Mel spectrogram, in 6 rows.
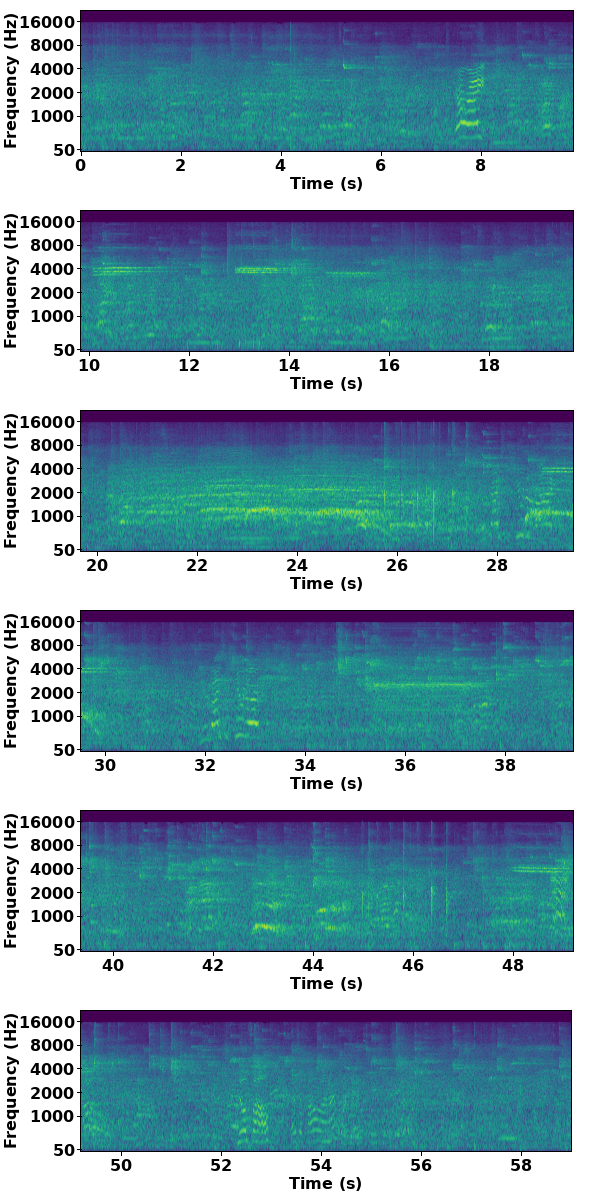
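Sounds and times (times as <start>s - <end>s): sneaker squeaks: 0.0s - 7.3s, 8.2s - 20.4s, 27.1s - 59.0s.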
